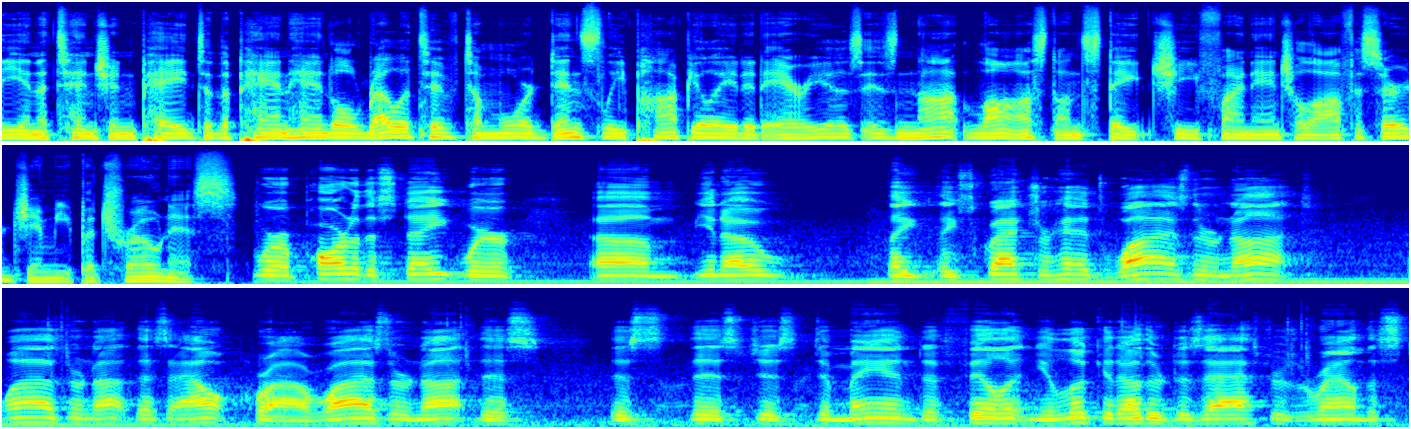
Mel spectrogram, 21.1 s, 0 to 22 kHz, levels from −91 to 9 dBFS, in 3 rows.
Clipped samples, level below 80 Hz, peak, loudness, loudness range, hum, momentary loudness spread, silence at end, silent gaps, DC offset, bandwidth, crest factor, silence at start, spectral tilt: under 0.1%; -40 dBFS; -8 dBFS; -28 LUFS; 3 LU; none; 9 LU; 0 s; none; under 0.1%; 18 kHz; 20 dB; 0 s; -5.5 dB/octave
